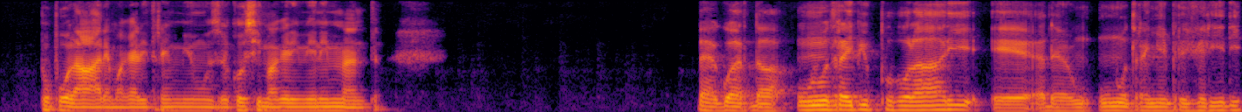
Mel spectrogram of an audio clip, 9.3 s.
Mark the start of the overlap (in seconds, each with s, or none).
none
